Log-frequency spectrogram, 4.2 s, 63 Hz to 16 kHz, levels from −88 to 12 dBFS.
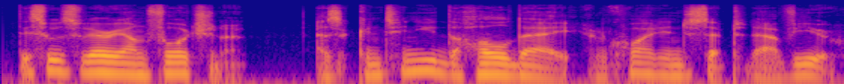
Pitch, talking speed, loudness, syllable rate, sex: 115 Hz, 215 wpm, -17 LUFS, 7.7 syllables/s, male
